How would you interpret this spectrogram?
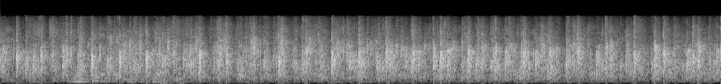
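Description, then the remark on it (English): A crowd in West Oakland breaks into sustained, loud applause for soldiers who have stood and continue to stand for them. Dense overlapping claps keep an even level for several seconds, with no speech over it. “So since we're here in West Oakland, where our party finds its beginning, can we give those soldiers that have stood and continue to stand for us a well-deserved round of applause?”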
